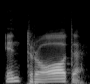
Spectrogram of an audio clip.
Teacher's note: ele alongou o A de entrada e saiu assim, entrada.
